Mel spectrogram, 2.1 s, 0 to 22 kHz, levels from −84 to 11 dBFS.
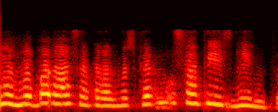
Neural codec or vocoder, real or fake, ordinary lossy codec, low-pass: codec, 16 kHz, 0.5 kbps, FreqCodec, smaller model; fake; AAC, 32 kbps; 7.2 kHz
